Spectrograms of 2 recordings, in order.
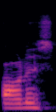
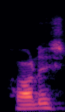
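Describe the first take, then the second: First: The word begins with a vowel sound. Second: The word begins with an h sound. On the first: The speaker calls it right. "এখানে অনেস্ট উচ্চারণ" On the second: The speaker calls it wrong. "এখানে কিন্তু হনেস্ট উচ্চারণ না"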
